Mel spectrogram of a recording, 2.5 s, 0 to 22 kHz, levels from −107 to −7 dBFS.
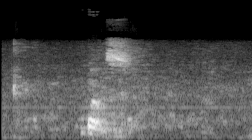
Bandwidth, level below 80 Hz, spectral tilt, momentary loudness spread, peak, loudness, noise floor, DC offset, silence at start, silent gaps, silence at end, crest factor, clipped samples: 7.4 kHz; -68 dBFS; -3.5 dB/octave; 23 LU; -2 dBFS; -20 LUFS; -49 dBFS; under 0.1%; 0.15 s; none; 1.15 s; 22 dB; under 0.1%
